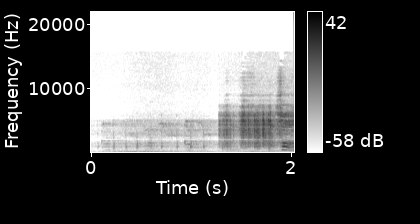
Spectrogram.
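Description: Cartoon soundtrack: a quiet stretch with faint background sound, then a character's voice begins speaking near the end.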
